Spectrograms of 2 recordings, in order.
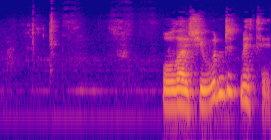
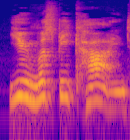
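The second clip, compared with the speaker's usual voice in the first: slow, higher parent voice; parent reminding; 6 semitones higher, 6 dB louder, slower than usual. A narrator's reading. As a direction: remind her firmly. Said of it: "her parents reminded her".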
